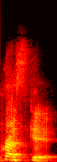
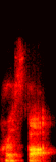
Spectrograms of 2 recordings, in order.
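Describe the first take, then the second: First: The name is said in the local pronunciation. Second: The name is said in the tourist pronunciation. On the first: The speaker is from the town. The speaker calls it right. "We're Prescott" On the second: The speaker is a visitor to the town. The speaker calls it wrong. "not Prescott"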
